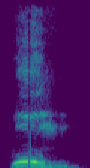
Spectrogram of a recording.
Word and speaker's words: womb: Comb, tomb, womb. So these are the words after M. When the B is there, we should not pronounce.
